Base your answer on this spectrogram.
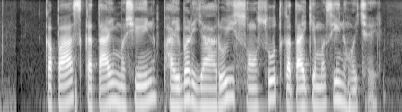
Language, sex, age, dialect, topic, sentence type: Maithili, male, 41-45, Eastern / Thethi, agriculture, statement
